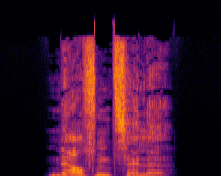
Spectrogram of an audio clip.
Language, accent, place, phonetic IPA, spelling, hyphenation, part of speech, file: German, Germany, Berlin, [ˈnɛʁfənˌt͡sɛlə], Nervenzelle, Ner‧ven‧zel‧le, noun, De-Nervenzelle.ogg
- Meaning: neuron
